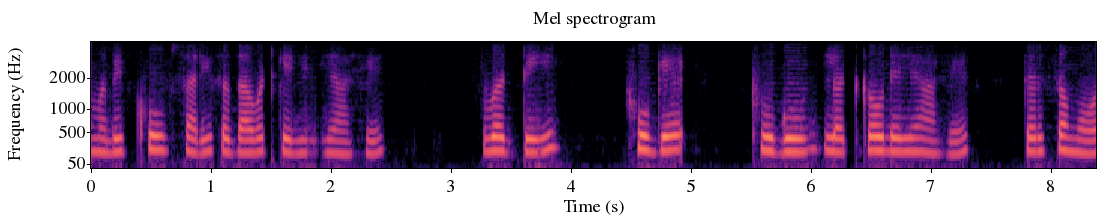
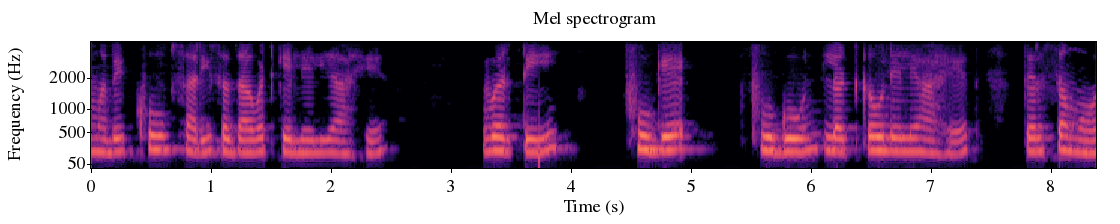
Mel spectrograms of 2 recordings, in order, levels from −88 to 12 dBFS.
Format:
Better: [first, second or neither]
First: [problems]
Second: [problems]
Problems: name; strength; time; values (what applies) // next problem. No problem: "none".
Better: second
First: noise reduction (neural separator model SepFormer WHAMR!)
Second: none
